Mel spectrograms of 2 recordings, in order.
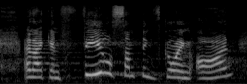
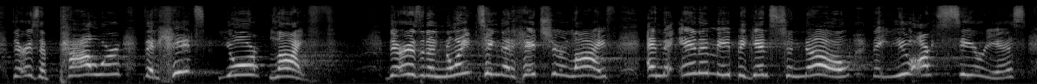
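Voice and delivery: shouted preaching; 4 semitones higher, 8 dB louder than usual. Acted. To the congregation, shouting that power hits your life. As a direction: proclaim it like a revival peak.

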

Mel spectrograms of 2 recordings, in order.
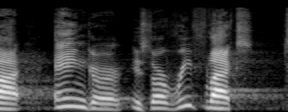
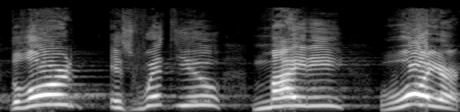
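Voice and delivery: slow, loud and grand, every word stretched out; booming proclamation; 4 semitones higher, 7 dB louder, much slower than usual. Shown as a demonstration. Preacher proclaiming God's words to Gideon, booming slowly. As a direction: announce it like a herald. And this is what it said.

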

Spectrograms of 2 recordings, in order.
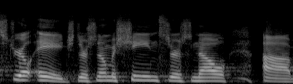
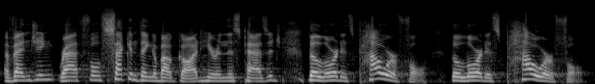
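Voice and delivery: ordinary talk

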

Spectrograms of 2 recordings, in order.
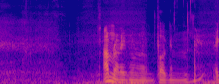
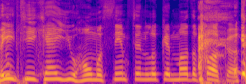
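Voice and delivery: higher, louder trash-talk promo; wrestling promo; 8 semitones higher, 5 dB louder than usual. Acted. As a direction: yell it at him like a heel. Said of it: "I'd cut a promo on him first".

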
